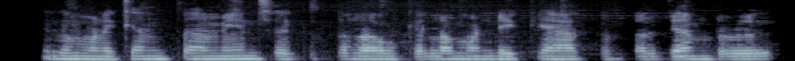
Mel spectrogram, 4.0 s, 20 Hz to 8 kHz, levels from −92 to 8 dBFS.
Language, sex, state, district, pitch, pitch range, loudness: Kannada, male, Karnataka, Belgaum, 135 Hz, 135-140 Hz, -28 LUFS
